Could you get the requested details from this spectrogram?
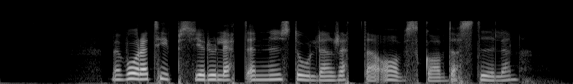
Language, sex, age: Swedish, female, 25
